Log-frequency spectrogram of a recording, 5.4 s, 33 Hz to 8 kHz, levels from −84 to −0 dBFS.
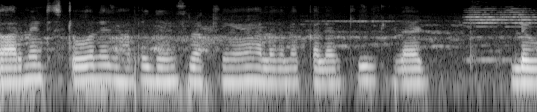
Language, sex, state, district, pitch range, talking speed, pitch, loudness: Hindi, male, Punjab, Pathankot, 140-155 Hz, 145 wpm, 145 Hz, -20 LUFS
